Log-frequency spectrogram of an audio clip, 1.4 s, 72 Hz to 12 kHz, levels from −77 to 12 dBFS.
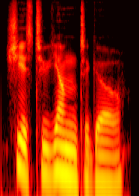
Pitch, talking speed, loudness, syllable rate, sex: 115 Hz, 260 wpm, -17 LUFS, 5.1 syllables/s, male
